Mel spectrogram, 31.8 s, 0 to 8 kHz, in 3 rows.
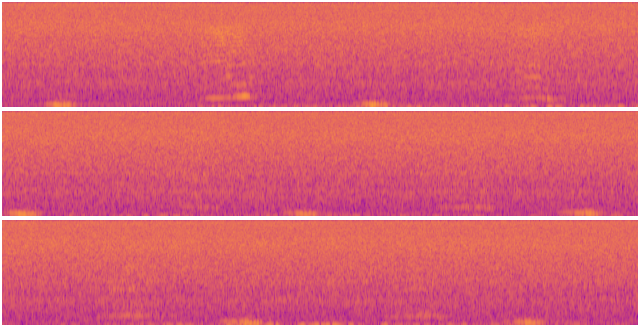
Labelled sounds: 3.5	3.8	humpback whale, 1.3 to 1.5 kHz
8.7	9.0	humpback whale, 0.83 to 0.90 kHz

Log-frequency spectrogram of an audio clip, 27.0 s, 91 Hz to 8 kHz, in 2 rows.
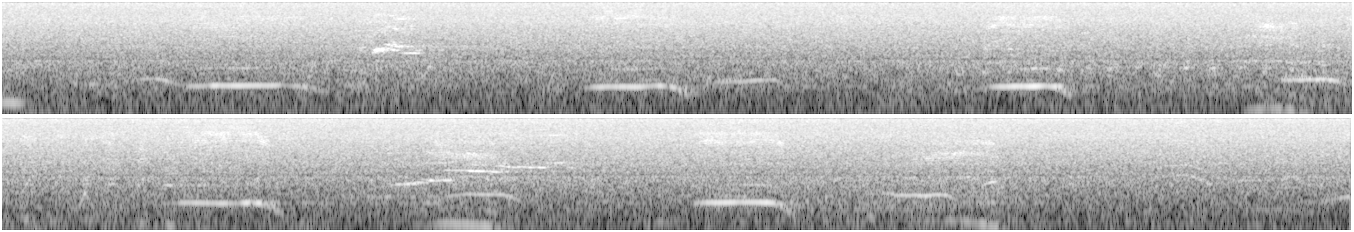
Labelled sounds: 3.7	4.2	humpback whale, 0.99 to 1.7 kHz
17.9	19.0	humpback whale, 0.86 to 1.2 kHz
22.9	23.2	humpback whale, 1.6 to 2.2 kHz

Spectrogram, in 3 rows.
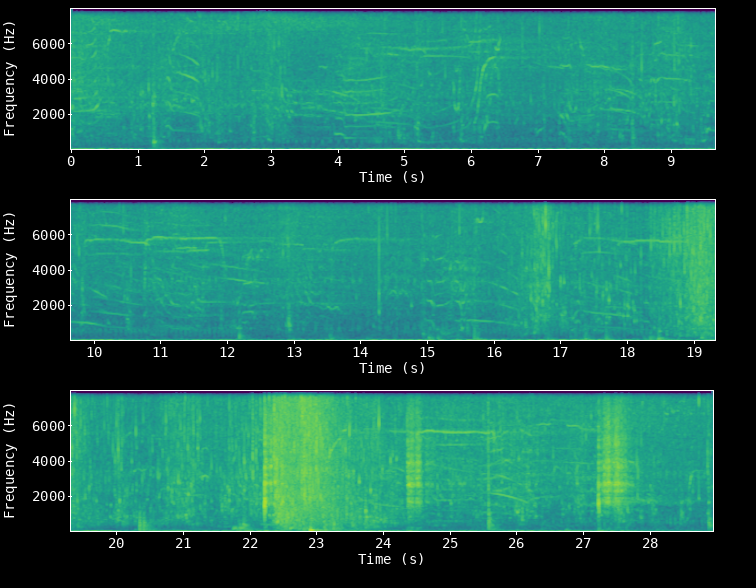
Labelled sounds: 0.0	0.5	killer whale, southern Alaska resident, 2.0 to 7.4 kHz
1.5	2.0	killer whale, southern Alaska resident, 0.83 to 8.0 kHz
3.4	6.5	killer whale, southern Alaska resident, 0.42 to 6.5 kHz
7.7	12.7	killer whale, southern Alaska resident, 0.42 to 8.0 kHz
13.0	13.5	killer whale, southern Alaska resident, 1.6 to 4.8 kHz
14.4	16.5	killer whale, southern Alaska resident, 0.46 to 6.7 kHz
17.2	18.2	killer whale, southern Alaska resident, 1.0 to 6.1 kHz
20.2	20.7	killer whale, southern Alaska resident, 1.5 to 5.9 kHz
21.1	21.5	killer whale, southern Alaska resident, 2.0 to 4.9 kHz
23.4	24.3	killer whale, southern Alaska resident, 2.4 to 6.1 kHz
24.6	26.3	killer whale, southern Alaska resident, 0.97 to 6.1 kHz
28.4	28.9	killer whale, southern Alaska resident, 1.9 to 4.9 kHz

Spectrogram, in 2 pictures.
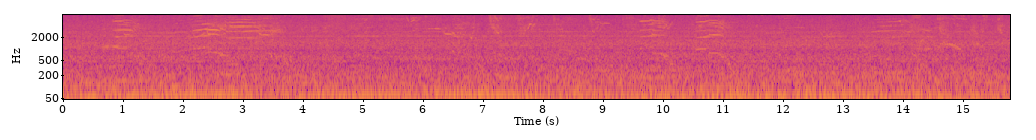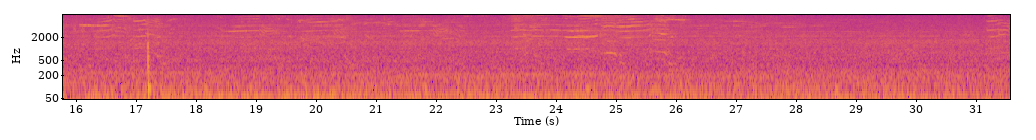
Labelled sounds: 0.7	1.3	killer whale, southern resident, 1.1 to 7.5 kHz
2.0	3.7	killer whale, southern resident, 0.80 to 7.9 kHz
6.1	6.9	killer whale, southern resident, 1.9 to 4.7 kHz
9.5	10.2	killer whale, southern resident, 0.68 to 7.5 kHz
10.4	11.1	killer whale, southern resident, 0.80 to 7.9 kHz
18.5	19.4	killer whale, southern resident, 2.0 to 8.0 kHz
21.4	22.1	killer whale, southern resident, 2.2 to 5.8 kHz
26.7	27.5	killer whale, southern resident, 3.8 to 5.3 kHz

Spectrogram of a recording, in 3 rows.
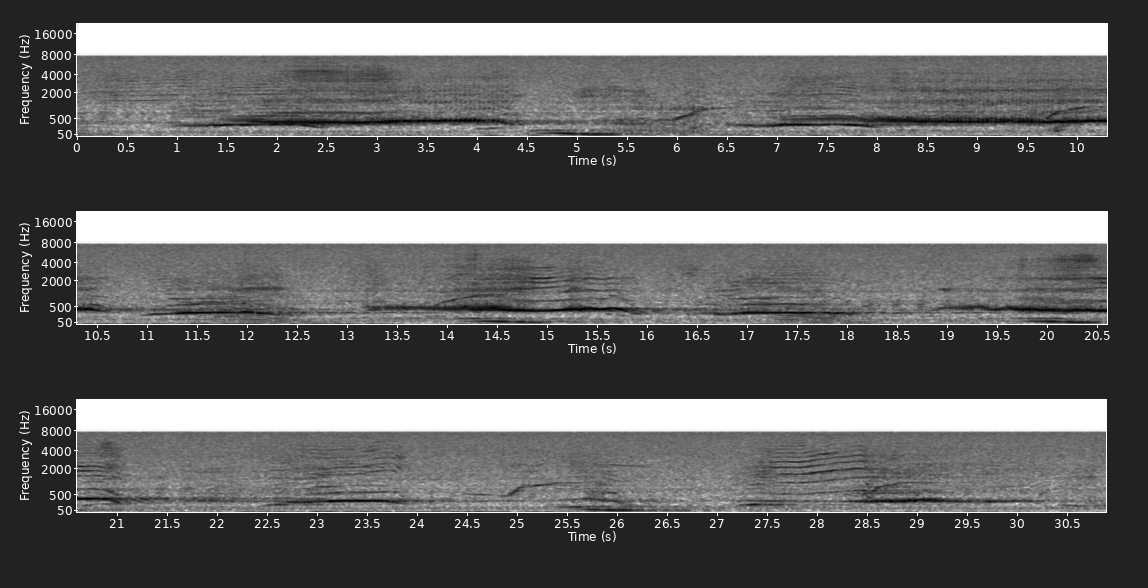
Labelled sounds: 0.0	1.4	humpback whale, 0.80 to 3.4 kHz
1.7	2.6	humpback whale, 2.7 to 4.7 kHz
7.3	7.8	humpback whale, 1.8 to 2.6 kHz
9.9	10.3	humpback whale, 0.86 to 1.1 kHz
12.0	12.3	humpback whale, 1.3 to 1.5 kHz
14.0	15.7	humpback whale, 0.80 to 3.5 kHz
16.9	17.2	humpback whale, 0.80 to 0.93 kHz
19.9	21.0	humpback whale, 1.7 to 2.4 kHz
22.5	23.8	humpback whale, 0.80 to 4.3 kHz
25.0	26.3	humpback whale, 0.80 to 2.4 kHz
27.5	29.1	humpback whale, 0.80 to 5.3 kHz

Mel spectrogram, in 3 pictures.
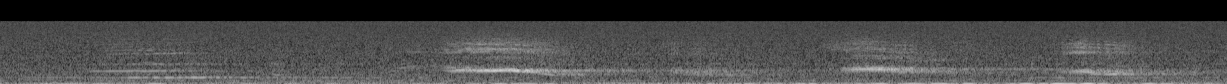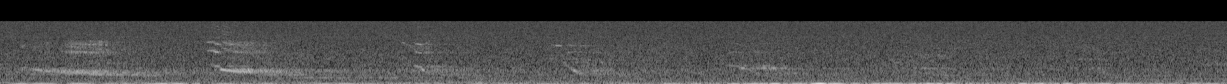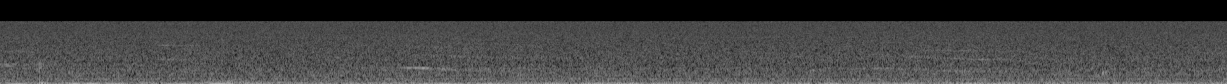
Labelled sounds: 1.2	1.9	humpback whale, 1.6 to 2.0 kHz
4.5	5.1	humpback whale, 1.6 to 2.7 kHz
8.4	9.5	humpback whale, 0.80 to 1.2 kHz
10.6	11.0	humpback whale, 1.5 to 2.3 kHz
12.9	13.3	humpback whale, 1.6 to 2.6 kHz
14.5	14.8	humpback whale, 2.3 to 2.8 kHz
19.5	19.8	humpback whale, 0.80 to 0.93 kHz
28.6	28.9	humpback whale, 0.80 to 0.83 kHz

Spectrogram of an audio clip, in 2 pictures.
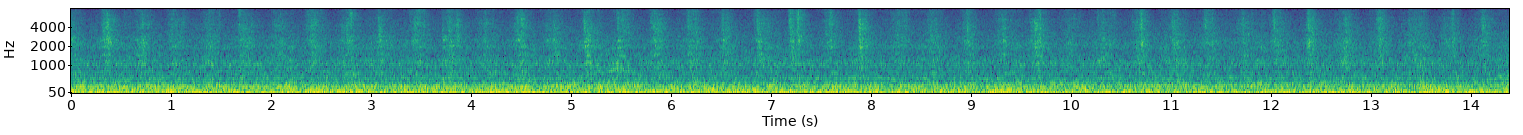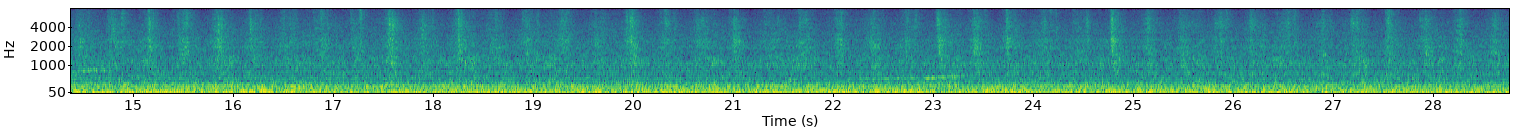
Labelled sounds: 22.9	23.3	humpback whale, 0.52 to 0.66 kHz

